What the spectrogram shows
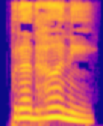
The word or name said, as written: ಪ್ರತಾನಿ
